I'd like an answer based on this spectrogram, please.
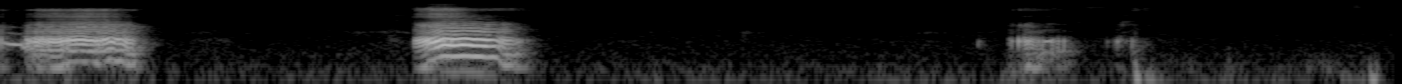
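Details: Bedtime noises from Holden, a pet dog, in a quiet room: two short, wavering moans, the second rising then falling, followed by soft faint snuffles and rustles.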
